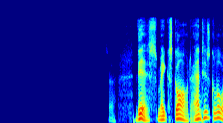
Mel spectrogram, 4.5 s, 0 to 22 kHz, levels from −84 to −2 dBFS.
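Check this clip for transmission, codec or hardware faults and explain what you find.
I find no transmission, codec or hardware faults in this speech clip, only a smooth fade-in that reaches full level at about 2.74 s.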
